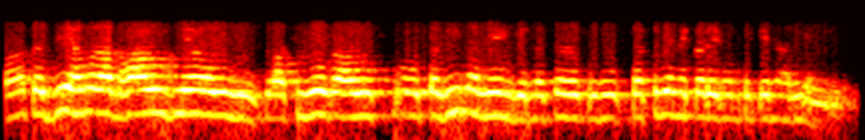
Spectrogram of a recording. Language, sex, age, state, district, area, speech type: Hindi, female, 30-45, Bihar, Samastipur, rural, conversation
